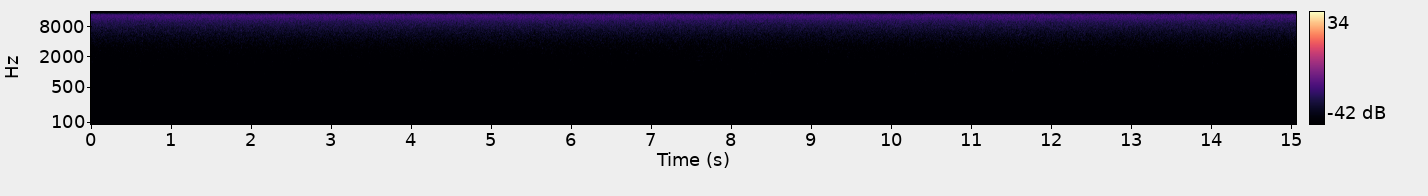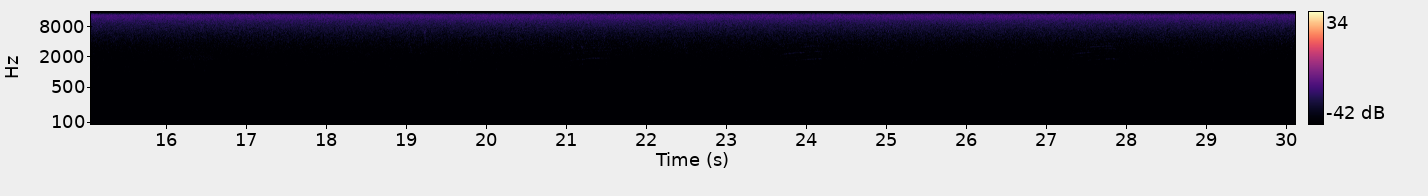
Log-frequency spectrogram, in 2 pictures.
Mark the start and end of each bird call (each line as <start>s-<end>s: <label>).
20.9s-21.6s: Clark's Nutcracker (Nucifraga columbiana)
23.5s-24.4s: Clark's Nutcracker (Nucifraga columbiana)
27.1s-28.0s: Clark's Nutcracker (Nucifraga columbiana)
